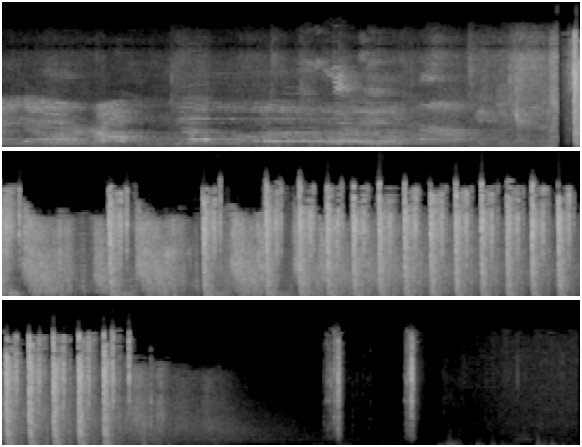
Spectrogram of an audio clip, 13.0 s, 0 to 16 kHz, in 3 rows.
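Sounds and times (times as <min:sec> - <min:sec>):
rapid sharp cracks: 0:04.2 - 0:10.5.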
